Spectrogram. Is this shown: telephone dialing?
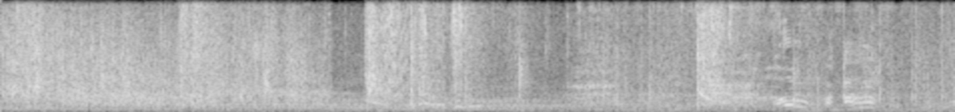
no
